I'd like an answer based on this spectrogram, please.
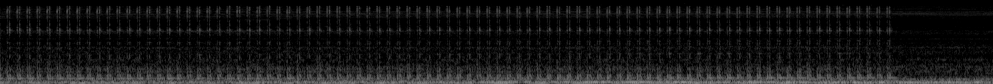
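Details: Fuel injector on a bench rig at about 45 psi, 25% duty cycle test: rapid, even, unbroken clicking over a low hum. Normal injector pulsing.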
